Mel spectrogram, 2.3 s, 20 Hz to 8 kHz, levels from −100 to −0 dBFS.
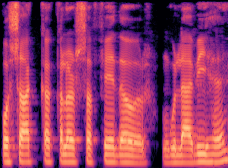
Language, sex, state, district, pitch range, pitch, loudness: Hindi, male, Uttar Pradesh, Ghazipur, 125-135 Hz, 135 Hz, -16 LUFS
